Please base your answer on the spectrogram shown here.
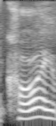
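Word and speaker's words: Croix: And he he came from a little town called Milltown on and I don't know how to pronounce this. C R O I X river. Croy Croy.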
